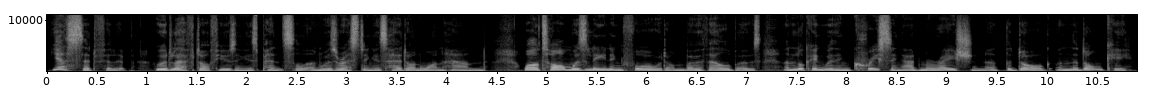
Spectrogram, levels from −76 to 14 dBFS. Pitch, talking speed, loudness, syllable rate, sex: 215 Hz, 205 wpm, -19 LUFS, 5.3 syllables/s, female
